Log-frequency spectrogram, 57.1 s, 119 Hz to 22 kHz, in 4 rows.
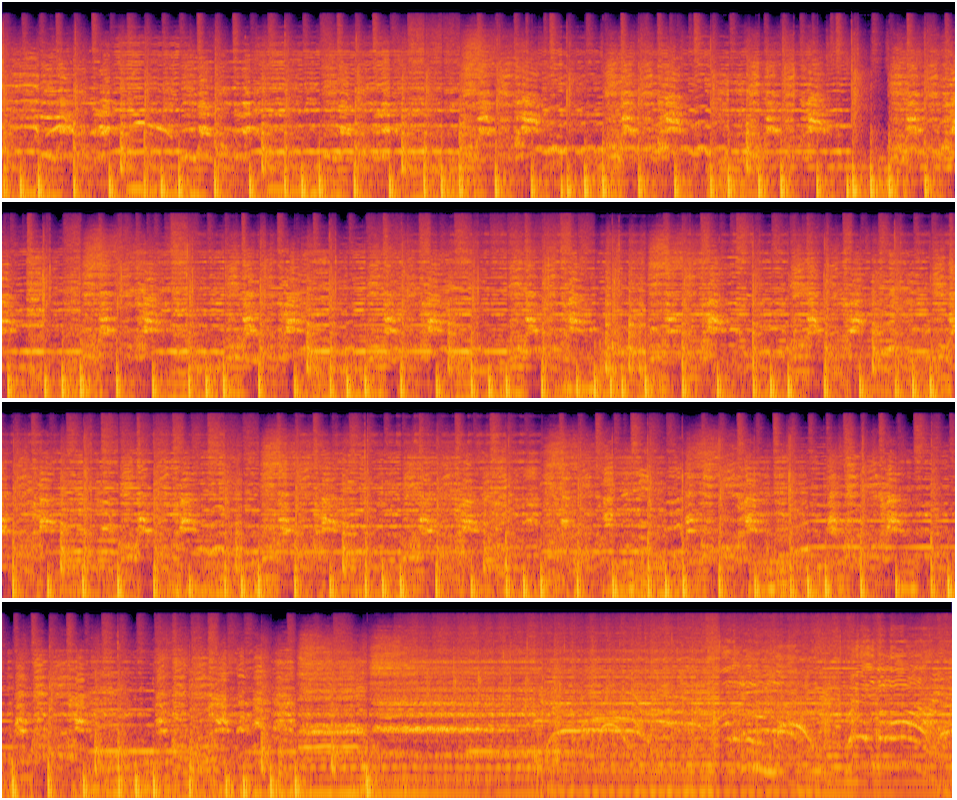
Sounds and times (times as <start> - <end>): Choir: 0.0 - 57.1.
